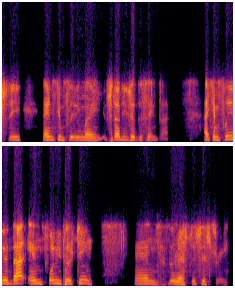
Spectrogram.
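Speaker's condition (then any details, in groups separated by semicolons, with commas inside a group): Cerebral palsy; cannot walk; voice is different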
